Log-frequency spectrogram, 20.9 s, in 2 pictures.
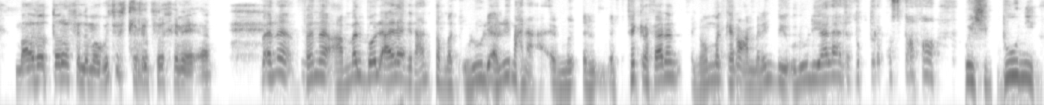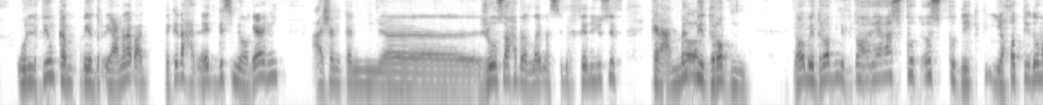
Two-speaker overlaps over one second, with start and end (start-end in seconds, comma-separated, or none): none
